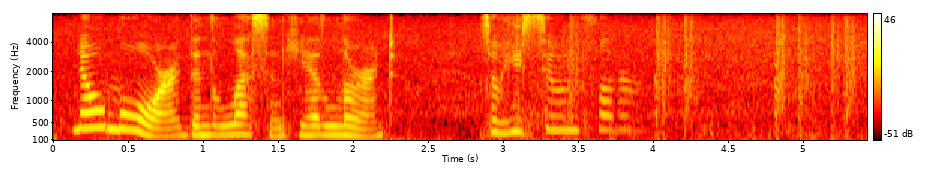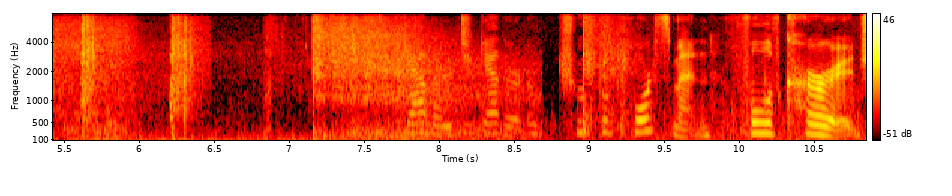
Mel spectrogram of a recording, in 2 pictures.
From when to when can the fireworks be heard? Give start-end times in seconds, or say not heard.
3.4-9.4.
